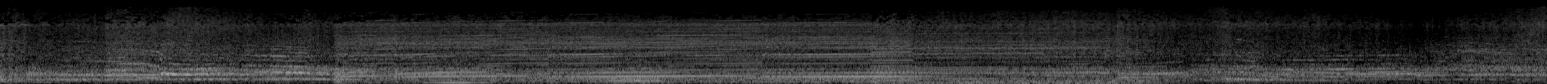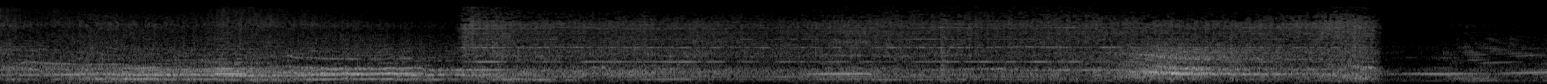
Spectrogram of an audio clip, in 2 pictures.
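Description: Formula 1 cars' 1.6-litre turbocharged V6 hybrid engines at racing speed, two cars running close together, the engine note climbing and dropping over and over through gear changes. The sound changes abruptly a few times.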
